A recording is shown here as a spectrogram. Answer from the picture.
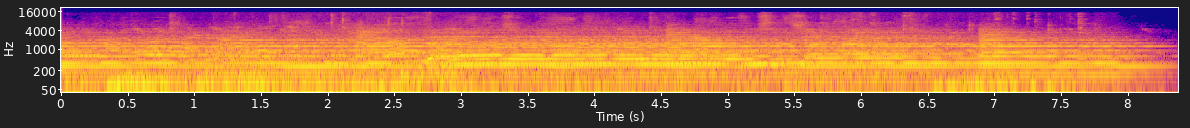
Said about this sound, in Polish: W Jerozolimie biły dzwony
